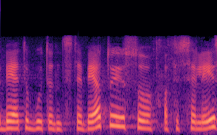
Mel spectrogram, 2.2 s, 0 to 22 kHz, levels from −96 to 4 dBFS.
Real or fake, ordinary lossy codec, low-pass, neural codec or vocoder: real; AAC, 48 kbps; 7.2 kHz; none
